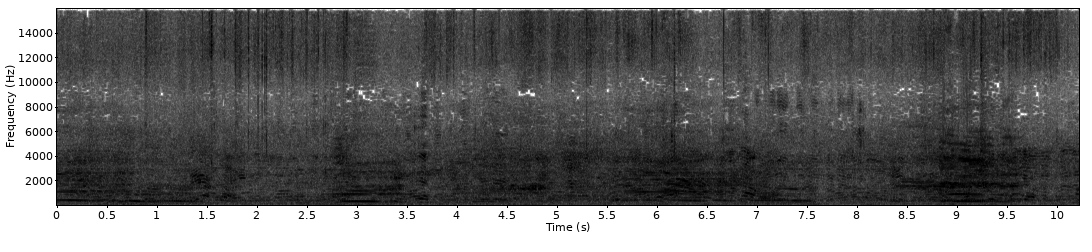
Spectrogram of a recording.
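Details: Sahiwal bull calves at Aftabganj cattle market, bought by farmers from Dhaka, recorded 28 September 2025: several short wavering moos rise and fall repeatedly over a dense bed of crowd chatter and market noise.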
